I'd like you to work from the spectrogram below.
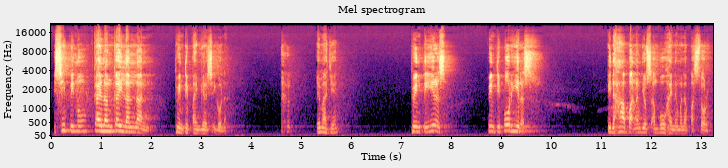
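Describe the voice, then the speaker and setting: A man preaching a sermon, switching between Tagalog and English and building to emphatic shouts. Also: a little high, lively intonation, slow pace, pauses often.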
